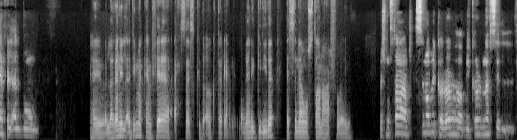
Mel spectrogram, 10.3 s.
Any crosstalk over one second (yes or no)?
no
